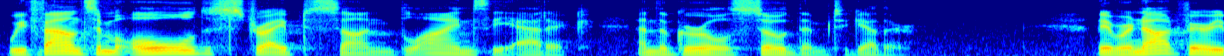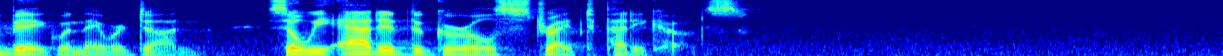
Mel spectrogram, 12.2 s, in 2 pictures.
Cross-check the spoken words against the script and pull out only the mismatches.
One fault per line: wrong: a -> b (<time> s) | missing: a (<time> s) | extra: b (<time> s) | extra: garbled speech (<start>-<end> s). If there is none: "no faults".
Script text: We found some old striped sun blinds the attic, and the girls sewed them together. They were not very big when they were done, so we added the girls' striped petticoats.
no faults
